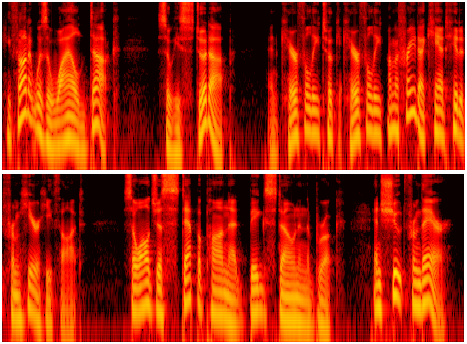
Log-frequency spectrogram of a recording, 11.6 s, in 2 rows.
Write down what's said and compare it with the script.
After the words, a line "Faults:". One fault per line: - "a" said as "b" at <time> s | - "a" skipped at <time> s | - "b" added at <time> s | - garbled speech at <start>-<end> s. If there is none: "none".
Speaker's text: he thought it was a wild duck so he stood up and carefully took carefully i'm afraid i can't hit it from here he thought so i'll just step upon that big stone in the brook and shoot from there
he thought it was a wild duck so he stood up and carefully took carefully i'm afraid i can't hit it from here he thought so i'll just step upon that big stone in the brook and shoot from there
Faults:
none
